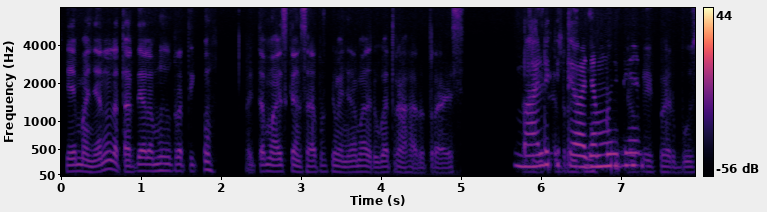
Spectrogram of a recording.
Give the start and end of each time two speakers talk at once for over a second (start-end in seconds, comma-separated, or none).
5.8-7.3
